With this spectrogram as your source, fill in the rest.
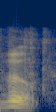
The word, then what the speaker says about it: Veuve: It's Vu. I think it's Vu Clicquot. I thought it was Veuve or Veuve. Vu. It's Whatever. Vu. Yeah, no, because the UE at the end is silent.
